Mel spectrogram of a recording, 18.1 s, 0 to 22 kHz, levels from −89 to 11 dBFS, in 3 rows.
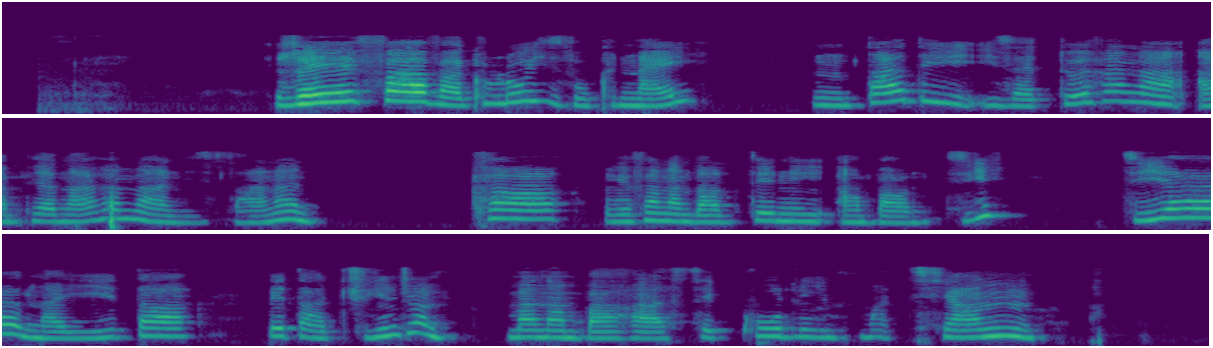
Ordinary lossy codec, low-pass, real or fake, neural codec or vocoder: AAC, 48 kbps; 7.2 kHz; fake; codec, 16 kHz, 16 kbps, FreqCodec, smaller model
